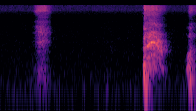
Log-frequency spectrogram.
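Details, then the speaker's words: A soft cough, then a sharper dry cough and the start of another in a quiet room, from an adult man who says he is sick with a runny nose; random cough. "apologies in advance random cough"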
